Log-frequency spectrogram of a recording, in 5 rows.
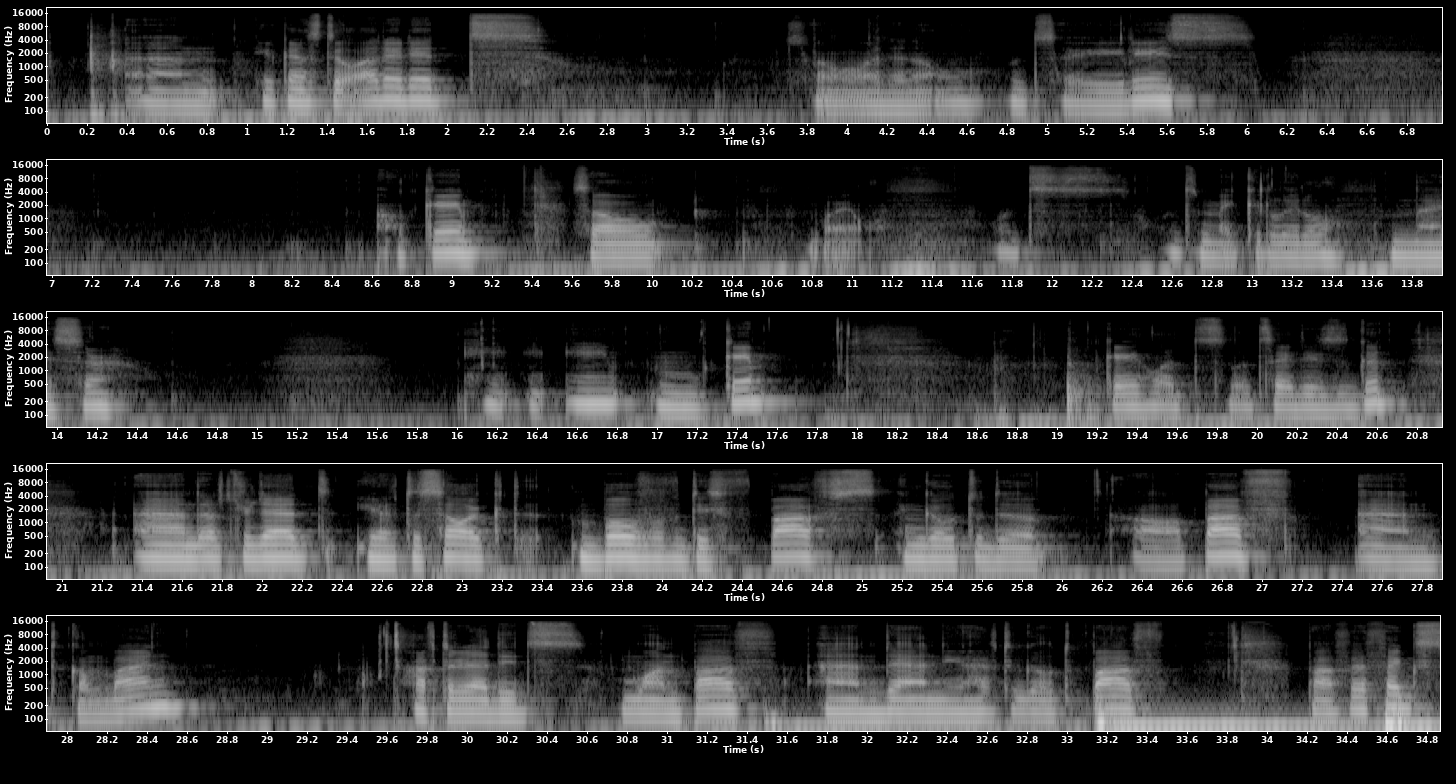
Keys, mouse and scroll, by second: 0.3 Return, 1.4 click, 2.2 click, 3.0 click, 4.1-5.4 shift+drag, 6.3 click, 8.5 click, 9.2 click, 10.4 click, 11.3 click, 12.3 click, 13.6 click, 14.6 click, 16.0 click, 16.8 click, 17.0 click, 17.5 click, 17.9 click, 20.6 click, 20.9 click, 21.3 click, 21.7-22.7 drag, 25.1 click, 28.4 click, 33.1 click, 34.4 click.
